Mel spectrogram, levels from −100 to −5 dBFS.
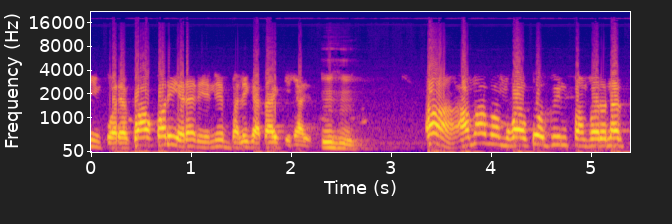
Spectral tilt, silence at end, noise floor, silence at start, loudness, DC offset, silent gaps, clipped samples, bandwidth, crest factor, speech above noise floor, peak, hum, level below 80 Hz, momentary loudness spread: -6 dB/octave; 0 s; -52 dBFS; 0 s; -15 LUFS; under 0.1%; none; under 0.1%; 19 kHz; 10 dB; 38 dB; -4 dBFS; none; -48 dBFS; 7 LU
